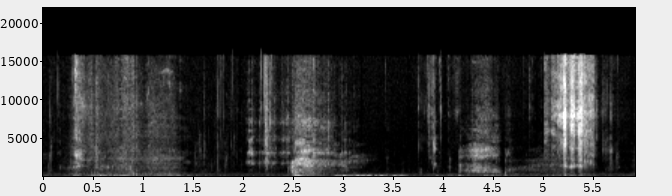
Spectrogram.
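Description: Crunchy Flamin' Hot Cheetos being bitten and chewed close to the microphone: irregular crackly crunches. The loudest, sharpest burst comes about five seconds in.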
